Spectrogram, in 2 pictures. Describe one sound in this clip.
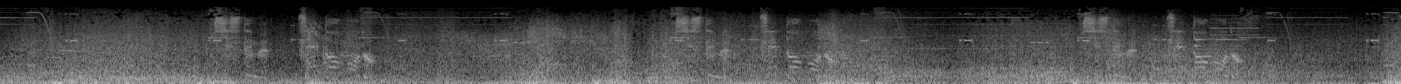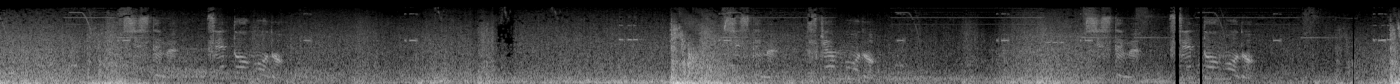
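Giant robots' jet boosters roar in a video game.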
